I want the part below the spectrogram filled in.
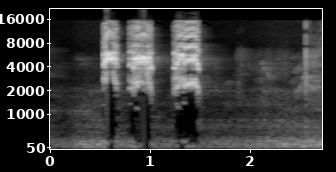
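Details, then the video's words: Two green Fischer's lovebirds give three short, harsh, high squawking chirps in quick succession, followed by quiet with faint background noise. "Lovebird Talking & Chirping Sound – Green Fisher Pair"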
